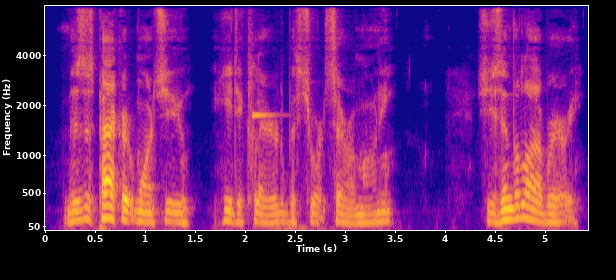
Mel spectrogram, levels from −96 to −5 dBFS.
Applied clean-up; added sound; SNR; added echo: none; Marimba, xylophone; 15 dB; none.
